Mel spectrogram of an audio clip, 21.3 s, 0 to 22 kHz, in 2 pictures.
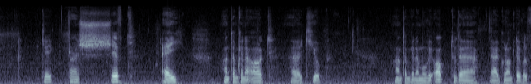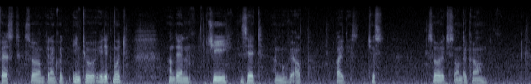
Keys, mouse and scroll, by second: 0.8 click, 1.4-3.2 middle drag, 3.2 shift+a, 7.2-9.1 middle drag, 9.1-10.1 scroll up 1, 10.1-10.9 scroll up 1, 10.9-12.1 scroll up 1, 12.8 Tab, 14.6 g, 19.4-21.2 middle drag.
